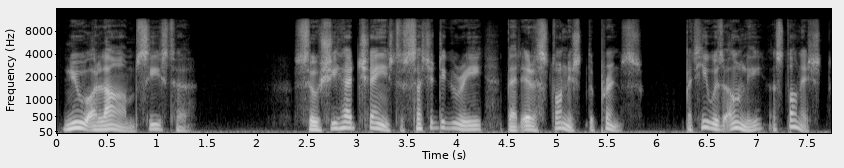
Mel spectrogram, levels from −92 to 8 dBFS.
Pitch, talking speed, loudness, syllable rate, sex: 120 Hz, 170 wpm, -18 LUFS, 5.7 syllables/s, male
